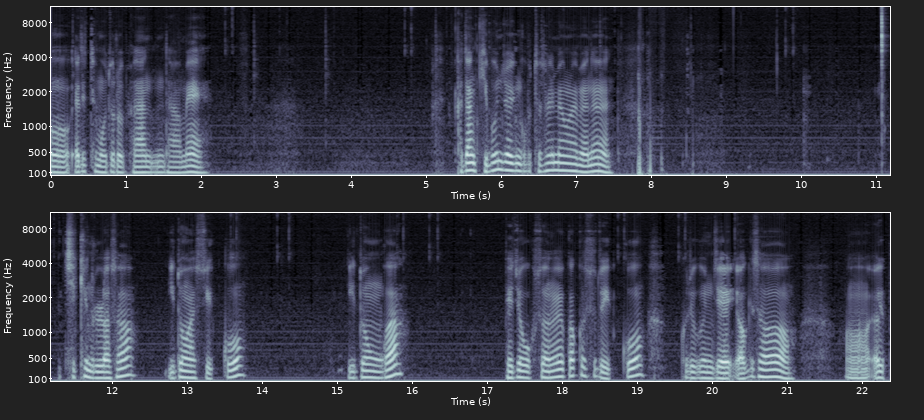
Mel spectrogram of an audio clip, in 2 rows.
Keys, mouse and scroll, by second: 0.3 middle click, 2.4 click, 2.8 middle click, 3.4 Tab, 3.7 middle click, 4.1 Tab, 4.7 click, 5.2 shift+middle click, 5.8 KP_7, 6.6 shift+middle click, 6.8 scroll up 1, 7.4 shift+middle click, 9.8 click, 11.5 g, 14.2 click, 15.2 g, 16.3 click, 16.7 g, 19.6 click, 20.2 click.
